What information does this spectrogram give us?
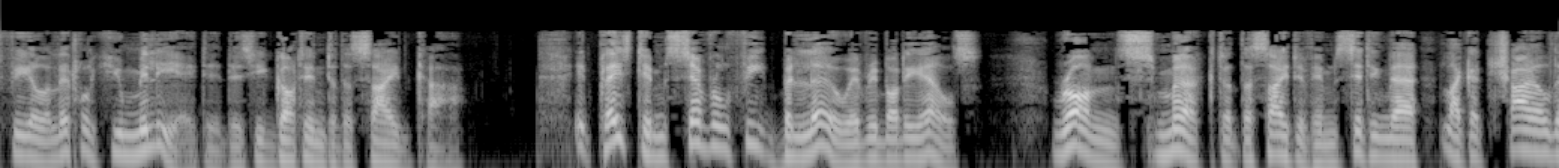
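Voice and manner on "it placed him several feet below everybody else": usual speaking voice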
